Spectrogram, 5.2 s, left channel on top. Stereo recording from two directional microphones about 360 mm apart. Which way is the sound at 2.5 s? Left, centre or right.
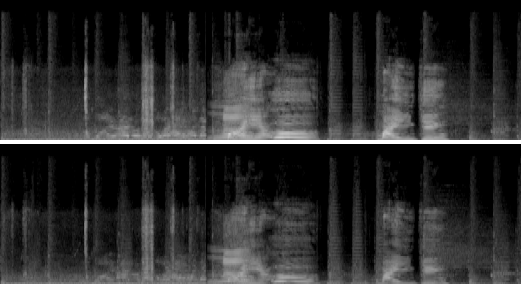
Centre.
